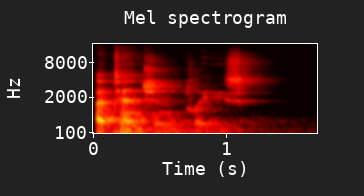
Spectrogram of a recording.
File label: attention, PA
